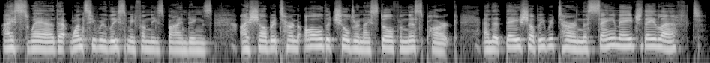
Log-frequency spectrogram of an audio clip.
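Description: A man's voice: a little high, steady tone, moderate pace, close to an everyday voice. A man playing a sly, taunting fairy villain. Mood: grudging. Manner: silky, taunting and condescending. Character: sly cruel male fairy, ancient and mocking. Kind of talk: audio drama acting.

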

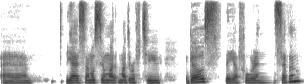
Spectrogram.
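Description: A Hungarian woman in her thirties, speaking English as a guest illustrator, chats through a casual interview full of fillers and soft laughter. Her mid-range voice moves at a slow pace, with no room sound.

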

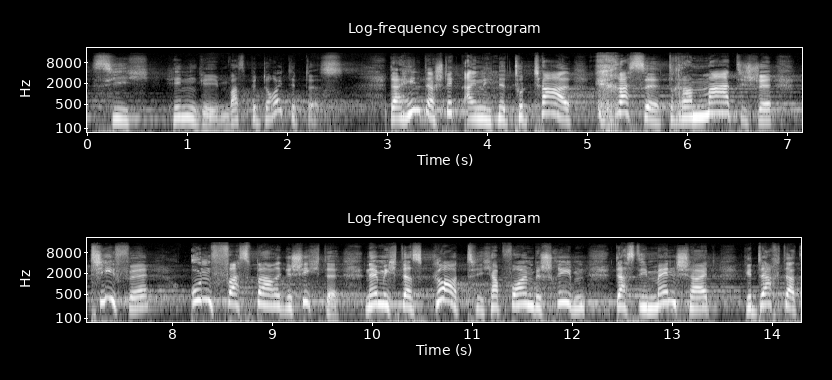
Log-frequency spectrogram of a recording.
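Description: A man preaching a sermon as pastor, in a lively way that swings from soft lines to shouted ones. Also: high-pitched, in a large hall.

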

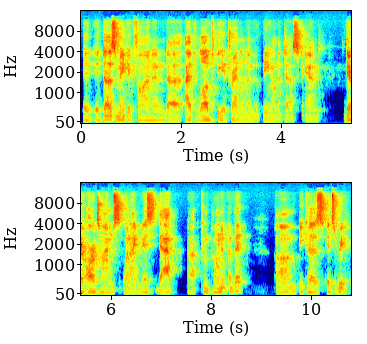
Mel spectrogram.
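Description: Male guest, casual raconteur, lowish voice, self-deprecating, roomy recording. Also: fairly even intonation, unhurried. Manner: candid, self-deprecating, swears freely. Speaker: guest, former bond trader. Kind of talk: casual storytelling.

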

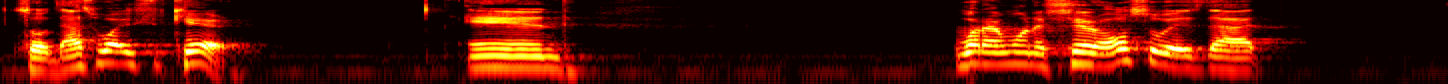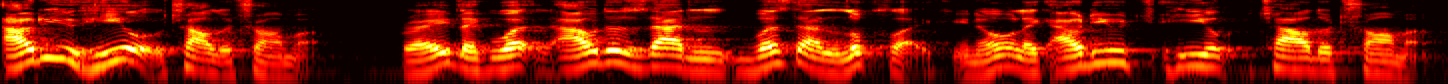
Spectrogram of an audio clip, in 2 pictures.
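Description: Earnest podcast host with a mellow voice. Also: male voice, fairly high pitch, lively intonation, measured pace, long pauses. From Afghanistan. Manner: earnest, repetitive, addresses listeners directly. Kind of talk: reflective self-help monologue.

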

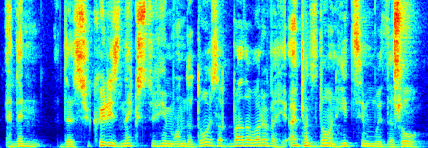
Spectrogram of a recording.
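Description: Give me a man with a raspy, mid-pitched voice, telling a story casually. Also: rapid-fire, darkish tone. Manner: storytelling, sprinkles Arabic phrases, says bro a lot. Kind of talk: casual chat.

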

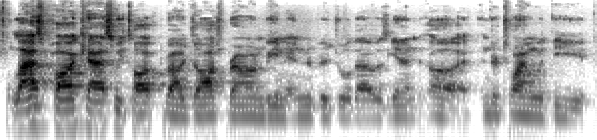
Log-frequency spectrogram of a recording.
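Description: A man's voice: on the low side, level tone, fast, fairly bright tone, roomy sound. A man co-hosting a casual podcast, talking in emphatic slang and repeating his phrases. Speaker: podcast co-host.

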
